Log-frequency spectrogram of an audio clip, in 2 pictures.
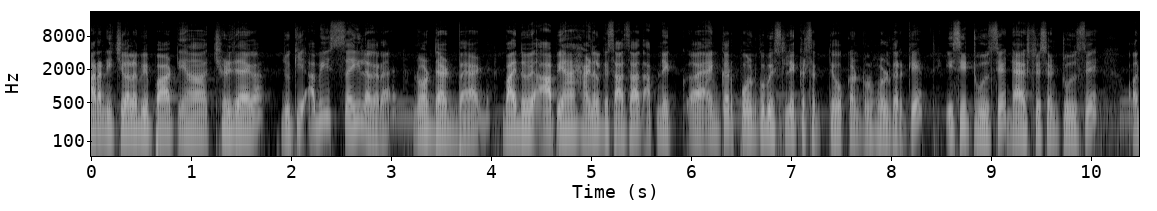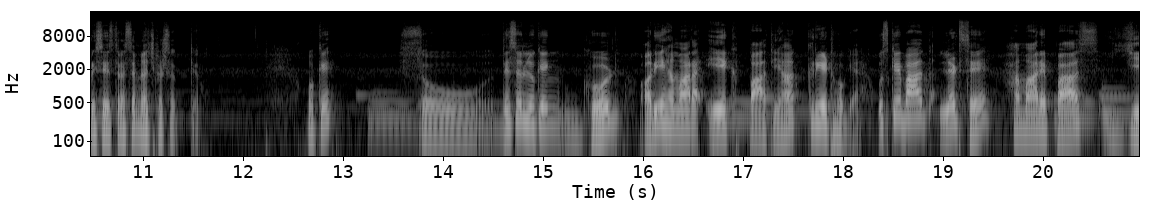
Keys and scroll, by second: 12.7 space, 15.6 space, 18.4 space.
